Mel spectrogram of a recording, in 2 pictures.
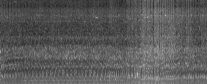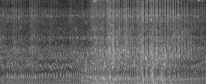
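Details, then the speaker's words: Mantis two-stroke tiller after carburetor adjustment, tilling hard dry dirt under load; buzzy two-stroke sags briefly as tines dig in, then recovers and holds steady revs; healthy running under load. "Now, once the tines broke through the hard bit on the surface, it didn't jump around as much, and it seems to work pretty well."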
